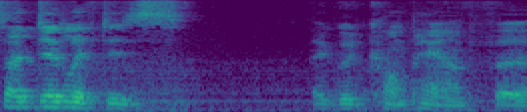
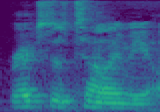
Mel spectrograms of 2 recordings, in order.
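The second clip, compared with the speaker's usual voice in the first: normal talking voice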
